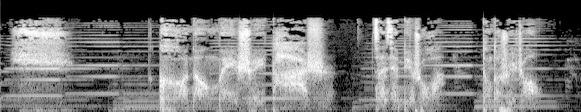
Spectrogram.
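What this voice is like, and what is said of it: Hushed, quiet whispering voice. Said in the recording (Chinese): “朋友小声对我们说”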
